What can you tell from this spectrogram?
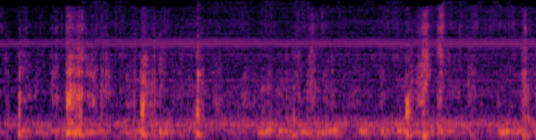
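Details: Two dogs, the Malinois Zabó and the American Staffordshire Terrier Chefrem, romping together in a garden; short bursts of growling and huffing play noises come in clusters a second or so apart over a steady background hum.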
